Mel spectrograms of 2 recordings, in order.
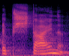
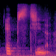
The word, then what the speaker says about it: Epstein: l'américaine, pour le coup, c'est pas Weinstein, tout comme c'est pas Epstein, c'est aux States, ils disent Weinstein et Epstein. Ça fait bizarre pour nous français, mais voilà, je le prononce à l'américaine pour le coup.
